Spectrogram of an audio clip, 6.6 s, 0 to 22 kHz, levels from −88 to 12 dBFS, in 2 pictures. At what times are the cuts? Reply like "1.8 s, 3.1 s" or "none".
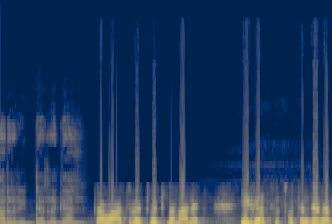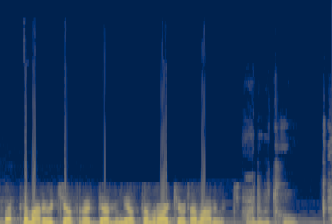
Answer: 0.9 s, 5.7 s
